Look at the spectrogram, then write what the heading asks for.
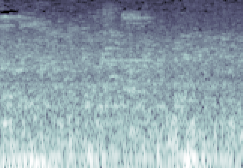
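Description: Faint sizzle of chicken frying in oil in a lidded pan.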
